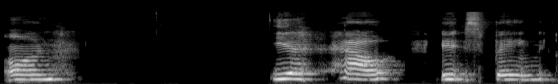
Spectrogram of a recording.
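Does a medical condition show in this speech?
Yes: cerebral palsy, ataxia; walks short distances.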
